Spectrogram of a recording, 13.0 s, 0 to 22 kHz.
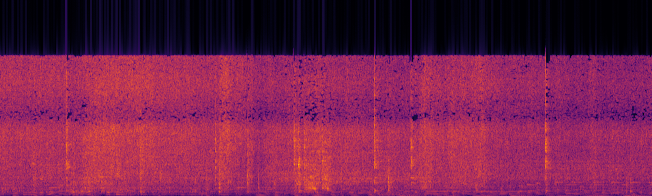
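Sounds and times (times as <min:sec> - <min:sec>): meat sizzling in a pot: 0:00.0 - 0:13.0
metal spoon clinking on pot: 0:01.2 - 0:01.8.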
